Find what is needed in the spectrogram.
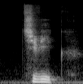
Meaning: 1. nail (a metal or wooden rod with a point at the end, designed to fasten something) 2. peg (a protrusion used to hang things on) 3. highlight (the main, significant thing in something)
- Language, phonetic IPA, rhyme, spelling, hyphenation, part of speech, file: Belarusian, [t͡sʲvʲik], -ik, цвік, цвік, noun, Be-цвік.ogg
